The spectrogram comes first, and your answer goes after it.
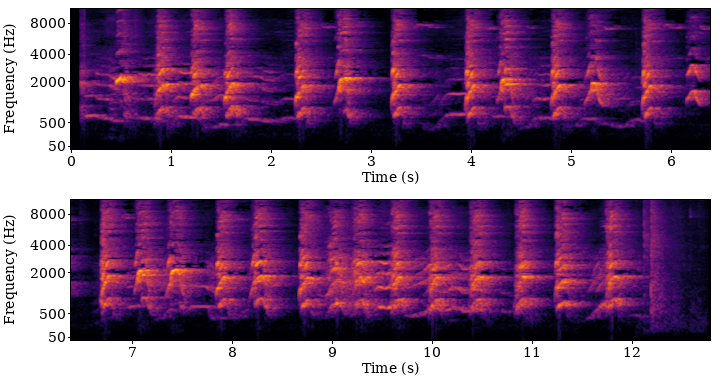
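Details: Norwegian Elkhound / Alaskan Malamute mix dog (Canis familiaris), talking vocalization.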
